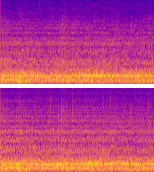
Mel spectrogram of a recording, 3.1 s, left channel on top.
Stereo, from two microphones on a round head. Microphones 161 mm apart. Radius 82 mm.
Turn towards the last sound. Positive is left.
turn(degrees=-65)  # may be behind; listen again after turning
